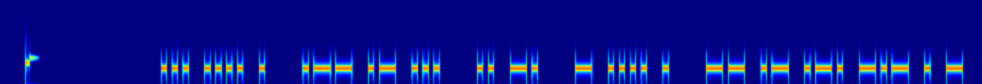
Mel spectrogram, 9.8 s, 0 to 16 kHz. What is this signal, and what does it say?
Morse code, heard as a keyed tone, about 22 wpm, 700 Hz. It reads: SHE WAS IN THE MARKET
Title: Sentences from Top 600 Words 22wpm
